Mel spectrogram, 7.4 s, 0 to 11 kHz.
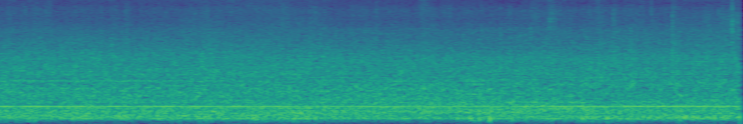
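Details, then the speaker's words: Rex Air Controls window fan after replacing the old Westinghouse motor with a 1/4 hp 2-speed Emerson motor, spherical bearings shimmed with rubber gasket strips, running on low: steady even hum, soft airflow, no rubbing or ticking; normal. "This is on low."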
